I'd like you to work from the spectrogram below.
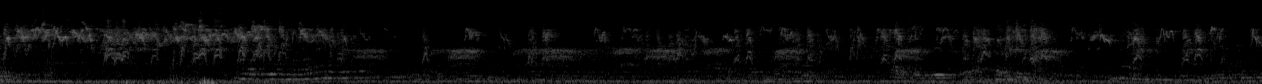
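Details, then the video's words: Natural sparrow chirping: many birds calling at once in a busy, overlapping stream of quick high chirps, with a few lower sliding calls from other birds and a constant low hum underneath. "Sparrow bird sounds of chirping | chidiya ki awaaz natural"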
